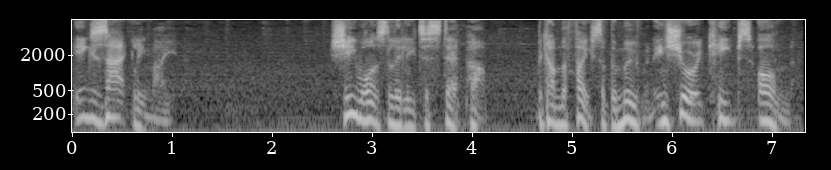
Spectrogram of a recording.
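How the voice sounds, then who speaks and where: An actor playing a conflicted, earnest British rebel in a video game, talking in a matey, reflective, colloquial way. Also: male voice, mid-range voice, sing-song, measured pace, long pauses, a bit bright, a little hiss or hum. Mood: confiding, serious. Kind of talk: scripted video game companion dialogue.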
